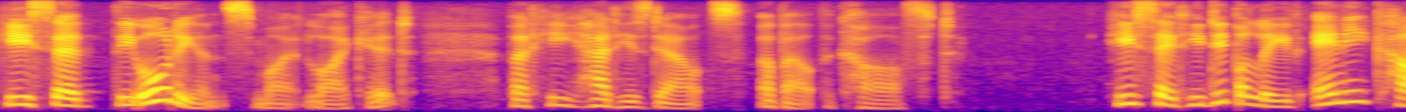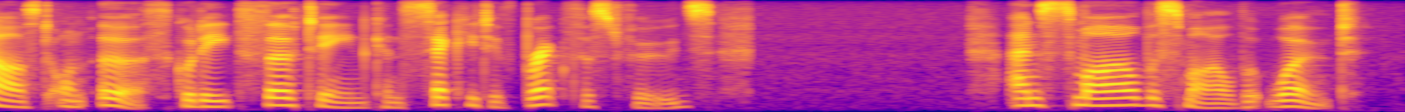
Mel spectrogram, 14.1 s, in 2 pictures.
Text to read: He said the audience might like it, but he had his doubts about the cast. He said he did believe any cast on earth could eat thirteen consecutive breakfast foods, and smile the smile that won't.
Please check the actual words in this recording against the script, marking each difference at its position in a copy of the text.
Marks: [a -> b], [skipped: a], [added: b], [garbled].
He said the audience might like it, but he had his doubts about the cast. He said he did believe any cast on earth could eat thirteen consecutive breakfast foods, and smile the smile that won't.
